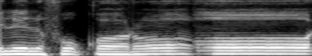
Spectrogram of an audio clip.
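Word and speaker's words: للفقراء: Jadi di lil fuqara ini itu dipanjangkan ya. Apa dengan menggunakan mad ya, panjang gitu.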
